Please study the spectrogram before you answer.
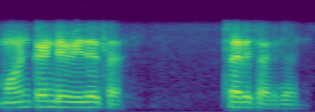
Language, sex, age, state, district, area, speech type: Kannada, male, 18-30, Karnataka, Uttara Kannada, rural, conversation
